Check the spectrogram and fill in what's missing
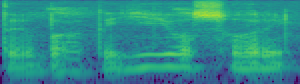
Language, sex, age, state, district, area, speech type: Kashmiri, male, 45-60, Jammu and Kashmir, Srinagar, urban, spontaneous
